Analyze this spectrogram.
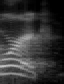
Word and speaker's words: Warwick: So they're saying it as if it's spelled Warrick, but anyway.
